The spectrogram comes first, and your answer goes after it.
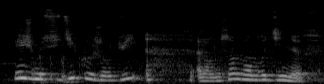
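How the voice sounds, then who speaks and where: Audible room echo surrounds a woman whose voice is somewhat breathy with a dark, mellow tone. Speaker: craft vlogger. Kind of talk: casual vlog chat. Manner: hesitant, many fillers.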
